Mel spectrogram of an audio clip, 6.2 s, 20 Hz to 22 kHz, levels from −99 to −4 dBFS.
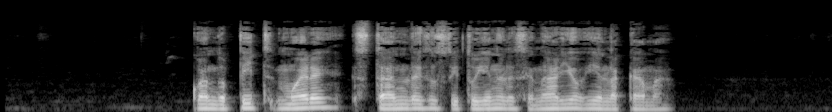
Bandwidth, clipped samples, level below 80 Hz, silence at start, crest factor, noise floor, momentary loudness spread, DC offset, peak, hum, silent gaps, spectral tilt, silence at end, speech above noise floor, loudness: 11.5 kHz; under 0.1%; -54 dBFS; 1.45 s; 20 dB; -80 dBFS; 8 LU; under 0.1%; -8 dBFS; none; none; -4.5 dB/octave; 1.2 s; 55 dB; -26 LUFS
